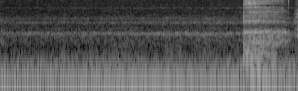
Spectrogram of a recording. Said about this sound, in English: Oh, look, a little boat going past. Sounds good. It's got a nice, nice engine. Nice little hum on it.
